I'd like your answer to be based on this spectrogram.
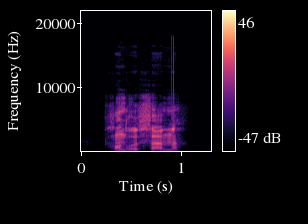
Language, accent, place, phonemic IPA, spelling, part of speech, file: French, France, Lyon, /pʁɑ̃.dʁə fɛm/, prendre femme, verb, LL-Q150 (fra)-prendre femme.wav
- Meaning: to take a wife, to get married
